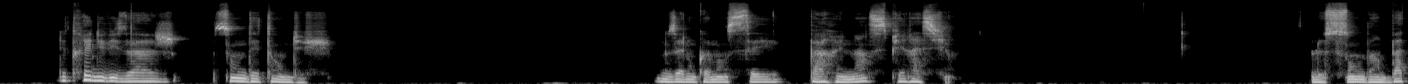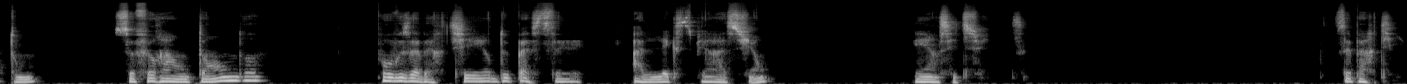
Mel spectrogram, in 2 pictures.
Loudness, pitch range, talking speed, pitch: -20 LUFS, 90-135 Hz, 70 wpm, 120 Hz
